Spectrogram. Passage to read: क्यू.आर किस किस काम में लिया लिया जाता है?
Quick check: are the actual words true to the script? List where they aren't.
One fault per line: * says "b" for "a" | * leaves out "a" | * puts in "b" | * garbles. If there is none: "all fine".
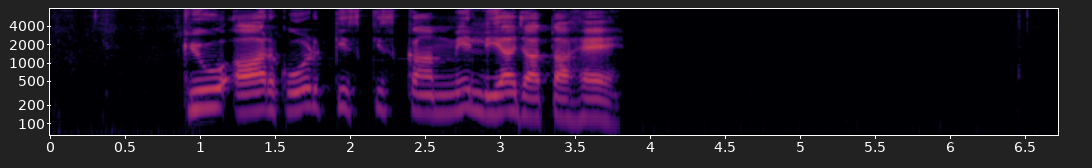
* puts in "कोड"
* leaves out "लिया"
